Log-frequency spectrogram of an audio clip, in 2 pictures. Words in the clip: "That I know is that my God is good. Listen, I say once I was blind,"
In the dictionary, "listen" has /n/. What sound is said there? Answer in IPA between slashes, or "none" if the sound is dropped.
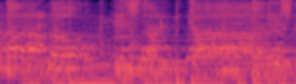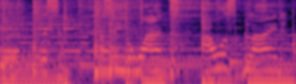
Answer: /n/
